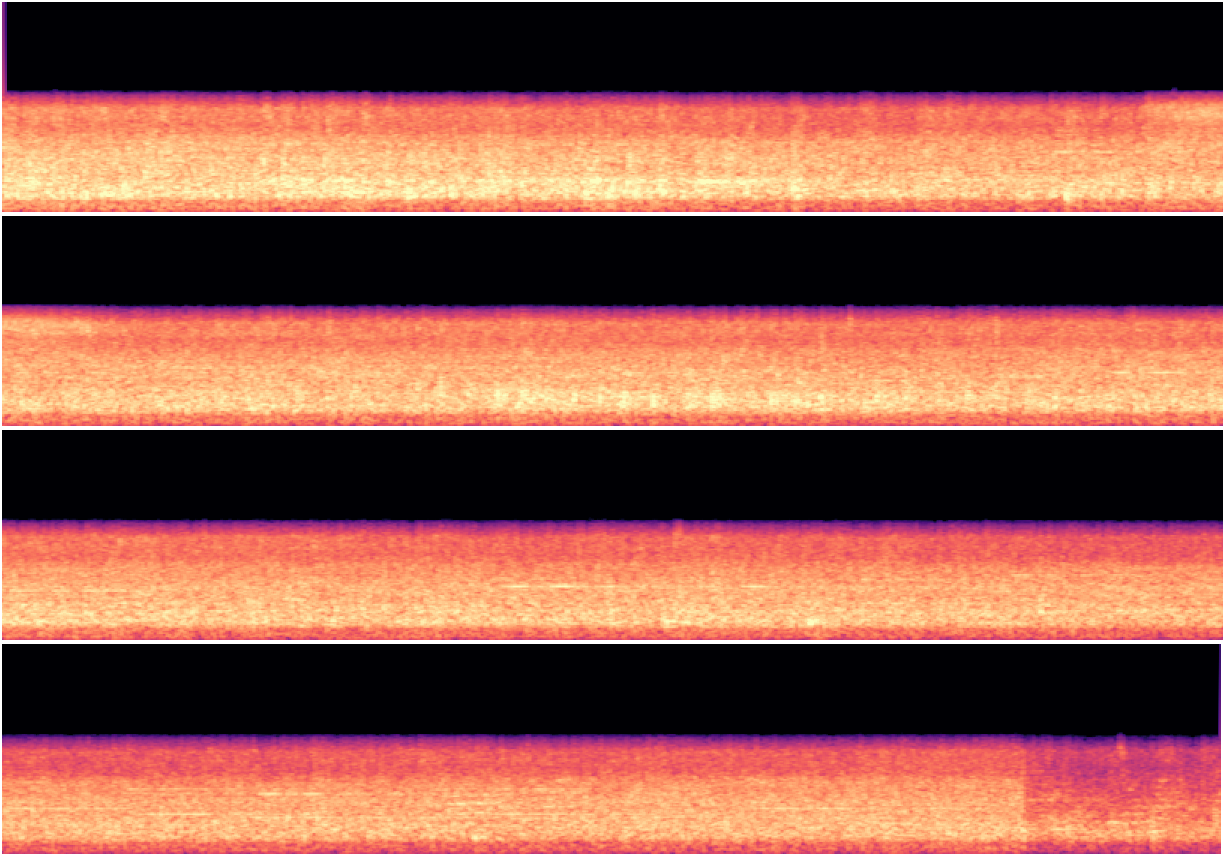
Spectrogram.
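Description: Steady road-traffic noise from buses and cars passing, loudest in the first few seconds as a bus goes by close, then easing off gradually.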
